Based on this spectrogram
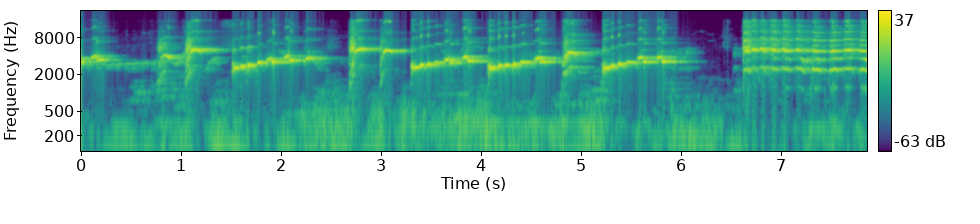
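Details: White-rumped shama, provoking song to excite: repeated high sweeping whistles slurring down then up, with faint low background hum, ending in a bright high sustained phrase.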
